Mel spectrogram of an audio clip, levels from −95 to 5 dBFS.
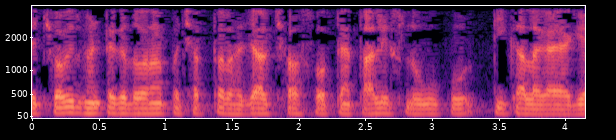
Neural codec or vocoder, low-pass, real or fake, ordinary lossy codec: none; 3.6 kHz; real; none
